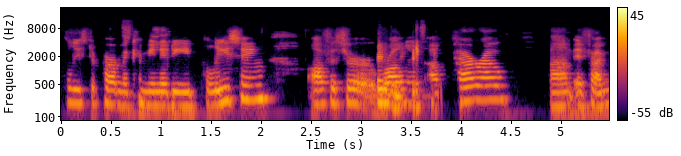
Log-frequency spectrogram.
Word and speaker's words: Rawlin Amparo: Um, our first guest speaker is from the Noak Police Department, Community Policing, Officer Roland Aaro. Um, if I'm mispronouncing your name, please correct me.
